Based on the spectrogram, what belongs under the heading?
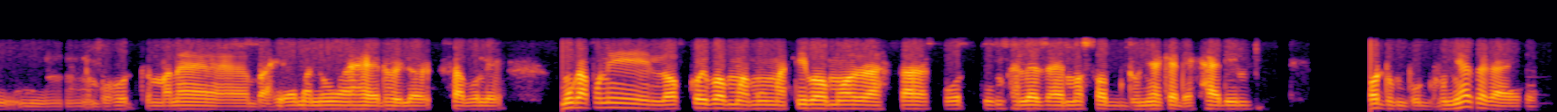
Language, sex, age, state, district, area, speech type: Assamese, male, 18-30, Assam, Sivasagar, rural, conversation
